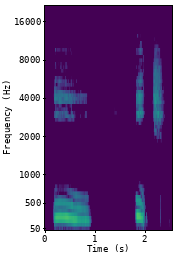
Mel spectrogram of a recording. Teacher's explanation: it's a very high and front sound and our shape is kind of wide with our lips and our cheeks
